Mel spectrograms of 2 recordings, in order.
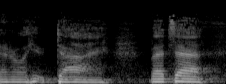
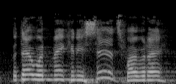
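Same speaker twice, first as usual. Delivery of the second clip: dog's reply; 9 semitones higher, 6 dB louder than usual. Acted. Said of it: "And then the dog goes".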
